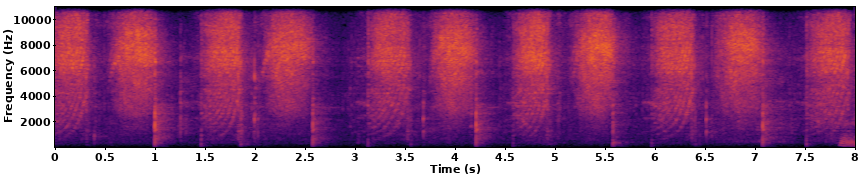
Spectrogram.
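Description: High-pressure airgun hand pump being stroked steadily, building pressure in the air cylinder of an air-over-hydraulic pressure multiplier. It gives a rhythmic hiss of air on each stroke, roughly one a second, with sharp clicks between strokes.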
